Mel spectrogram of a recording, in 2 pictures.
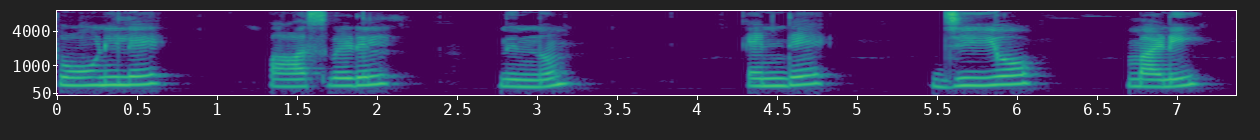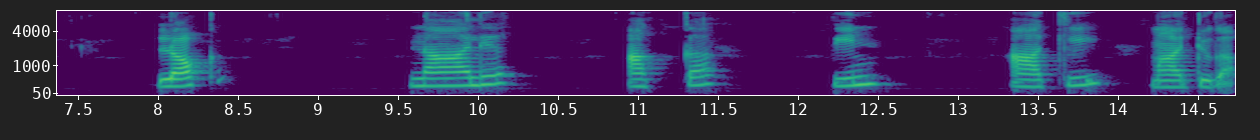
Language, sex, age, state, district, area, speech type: Malayalam, male, 45-60, Kerala, Kozhikode, urban, read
